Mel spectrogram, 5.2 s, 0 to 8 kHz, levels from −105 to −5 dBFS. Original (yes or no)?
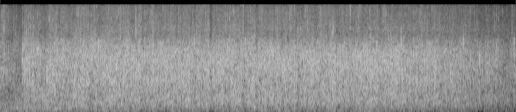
yes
